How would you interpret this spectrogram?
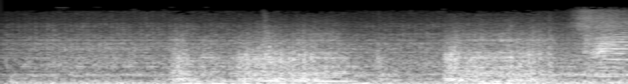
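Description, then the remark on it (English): A garbage truck engine is fired up and rumbles steadily with a low drone, swelling in bursts as it revs, loud, with a hiss rising near the end, as the truck pulls away. “fires up the truck and turns on the headlights.”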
